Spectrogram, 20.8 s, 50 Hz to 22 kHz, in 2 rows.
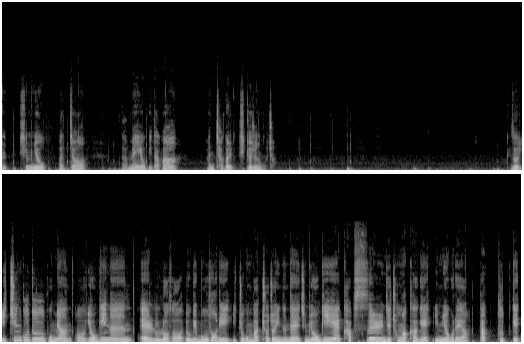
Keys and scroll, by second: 13.1 typing.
